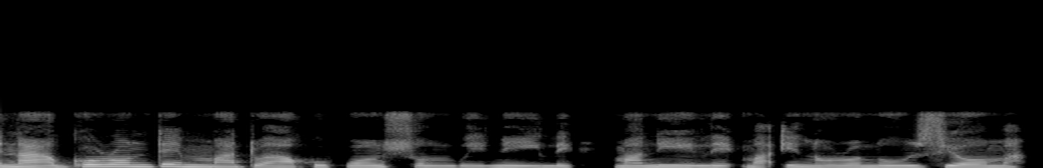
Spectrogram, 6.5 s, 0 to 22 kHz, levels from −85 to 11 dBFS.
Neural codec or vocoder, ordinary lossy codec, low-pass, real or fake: codec, 16 kHz, 1 kbps, X-Codec, WavLM features, trained on Multilingual LibriSpeech; none; 7.2 kHz; fake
